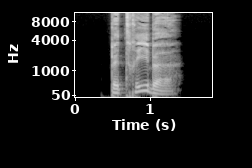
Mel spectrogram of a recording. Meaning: first/third-person singular subjunctive II of betreiben
- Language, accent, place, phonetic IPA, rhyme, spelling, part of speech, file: German, Germany, Berlin, [bəˈtʁiːbə], -iːbə, betriebe, verb, De-betriebe.ogg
